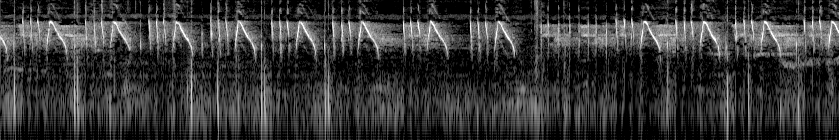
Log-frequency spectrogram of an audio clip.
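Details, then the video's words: White-eye song serving as a lure for other birds to sing: a lively, continuous medley of high chirps, clicks and falling whistled slurs, repeated in quick phrases throughout. "Pancingan Cigun Agar Bunyi"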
